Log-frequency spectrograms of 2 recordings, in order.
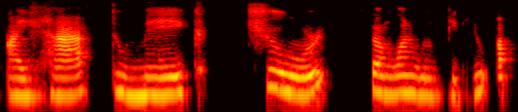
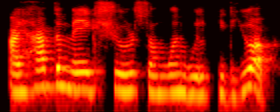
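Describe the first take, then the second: First: Each word is said fully and separately. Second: The words are reduced and run together. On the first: "Instead of"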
